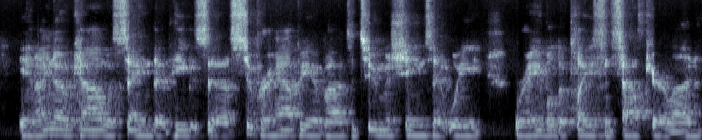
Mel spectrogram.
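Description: A man's flat, monotone voice at a very even loudness, with audible room echo. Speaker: charity organizer running a raffle. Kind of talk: live stream raffle drawing. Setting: live stream. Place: home room. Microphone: webcam.

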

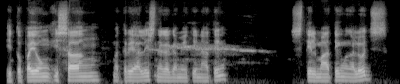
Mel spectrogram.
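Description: Speaking fairly slowly, the man holds a medium pitch in a monotone, flat intonation. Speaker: DIY YouTuber. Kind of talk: tutorial. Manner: casual, with fillers.

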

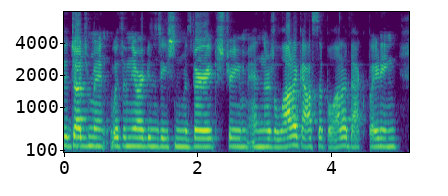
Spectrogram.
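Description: A woman mumbles her words. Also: quiet background. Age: 20s. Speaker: video blogger. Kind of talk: casual vlog chat. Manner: tends to mumble. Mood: earnest, cautionary. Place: kitchen. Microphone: webcam.

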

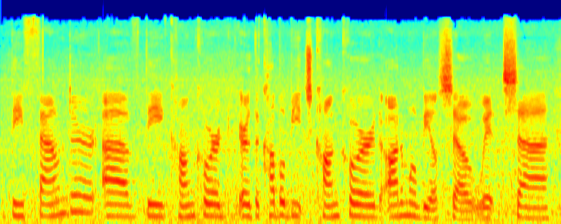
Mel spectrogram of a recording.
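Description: A woman speaks at a moderate pace over noticeable background noise. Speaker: vlogger, interviewer. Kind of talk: casual vlog chat. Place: hall. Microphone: phone near.

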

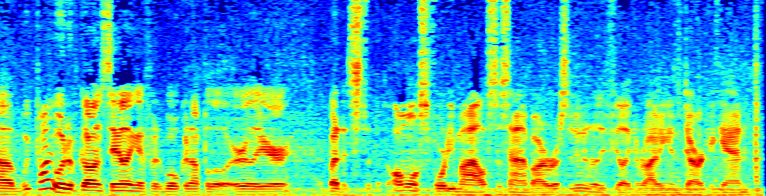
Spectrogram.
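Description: Over noticeable background noise, a man talks at a very fast pace with a fairly low pitch. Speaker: sailing vlogger. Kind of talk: casual vlog chat. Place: boat. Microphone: phone near.

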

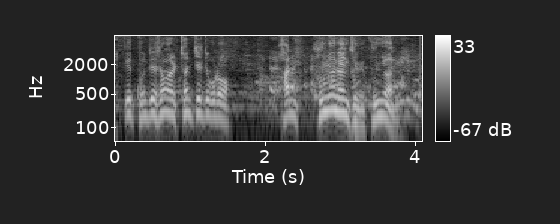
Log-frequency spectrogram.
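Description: A fairly quick pace over crowd noise in the background. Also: man. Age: 80s+. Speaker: war veteran. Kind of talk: life story interview. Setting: at home. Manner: halting.

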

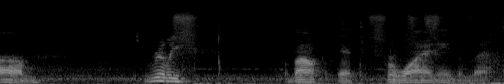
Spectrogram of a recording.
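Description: Very deep, low male speech with vocal fry and lively intonation at a fairly slow pace. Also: big swings in loudness. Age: 50s. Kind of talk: casual product show-and-tell voice-over. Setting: home kitchen.

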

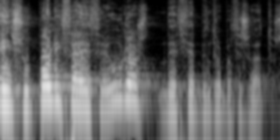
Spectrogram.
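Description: The man has a high pitch and a dark, mellow tone with ordinary pitch variation. He talks at a moderate pace over a quiet background. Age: 60s. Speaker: conference speaker, standards body representative; conference speaker. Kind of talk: Q&A answer at conference talk. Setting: conference stage with audience. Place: hall. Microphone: podium.

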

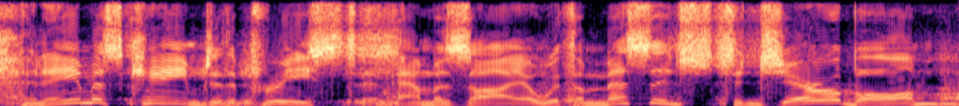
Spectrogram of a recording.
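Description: Music plays in the background as a man speaks at a fairly slow pace with very wide pitch swings. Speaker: pastor. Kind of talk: sermon. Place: church. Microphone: podium.

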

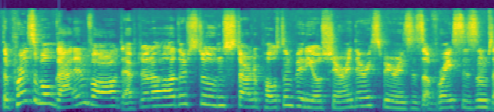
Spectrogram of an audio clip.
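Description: The woman's pitch swings very widely as she talks. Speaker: show co-host. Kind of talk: reading news story with commentary. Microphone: camera far.

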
